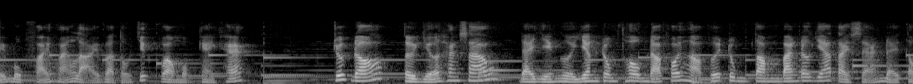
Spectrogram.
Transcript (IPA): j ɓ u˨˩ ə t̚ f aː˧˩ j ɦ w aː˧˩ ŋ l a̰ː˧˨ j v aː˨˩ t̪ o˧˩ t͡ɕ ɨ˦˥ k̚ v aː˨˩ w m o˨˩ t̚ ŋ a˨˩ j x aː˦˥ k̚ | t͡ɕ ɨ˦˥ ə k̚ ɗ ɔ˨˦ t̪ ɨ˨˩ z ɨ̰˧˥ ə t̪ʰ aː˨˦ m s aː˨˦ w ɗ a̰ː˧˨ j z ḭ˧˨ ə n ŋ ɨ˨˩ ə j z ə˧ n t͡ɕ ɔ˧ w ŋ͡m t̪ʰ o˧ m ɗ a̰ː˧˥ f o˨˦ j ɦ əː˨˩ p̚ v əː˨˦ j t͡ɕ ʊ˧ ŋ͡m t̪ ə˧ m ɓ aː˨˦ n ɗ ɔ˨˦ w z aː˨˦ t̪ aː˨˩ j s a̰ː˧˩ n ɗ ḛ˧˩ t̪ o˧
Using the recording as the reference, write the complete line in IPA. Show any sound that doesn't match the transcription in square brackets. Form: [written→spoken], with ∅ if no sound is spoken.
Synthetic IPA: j ɓ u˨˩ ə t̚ f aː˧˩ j ɦ w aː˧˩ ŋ l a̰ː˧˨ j v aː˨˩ t̪ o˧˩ t͡ɕ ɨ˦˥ k̚ v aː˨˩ w m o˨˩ t̚ ŋ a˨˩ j x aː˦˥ k̚ | t͡ɕ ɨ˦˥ ə k̚ ɗ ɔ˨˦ t̪ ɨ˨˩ z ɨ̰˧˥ ə t̪ʰ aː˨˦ [m→ŋ] s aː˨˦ w ɗ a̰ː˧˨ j z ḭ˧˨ ə n ŋ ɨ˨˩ ə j z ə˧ n t͡ɕ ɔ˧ w ŋ͡m t̪ʰ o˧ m ɗ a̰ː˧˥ f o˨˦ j ɦ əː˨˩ p̚ v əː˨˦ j t͡ɕ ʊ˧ ŋ͡m t̪ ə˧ m ɓ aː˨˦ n ɗ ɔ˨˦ w z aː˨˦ t̪ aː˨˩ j s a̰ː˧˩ n ɗ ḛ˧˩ t̪ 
